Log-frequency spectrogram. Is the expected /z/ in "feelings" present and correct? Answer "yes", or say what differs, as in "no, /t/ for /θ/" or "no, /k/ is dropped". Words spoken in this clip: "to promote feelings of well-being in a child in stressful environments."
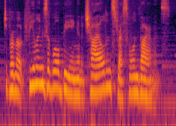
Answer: yes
